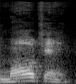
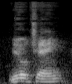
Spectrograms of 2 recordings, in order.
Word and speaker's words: Mule chain: Maul chain. Everybody ever heard of m chain? It's spelled m u l e like a mule. Mule chain.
